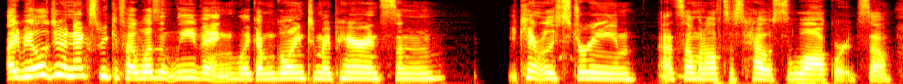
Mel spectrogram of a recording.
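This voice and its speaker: A woman's voice: on the high side, quick pace, clear, resonant tone, no echo. Woman streamer losing her voice. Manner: casual, rambling, heavy on fillers. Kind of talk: reading a visual novel aloud and chatting with viewers.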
